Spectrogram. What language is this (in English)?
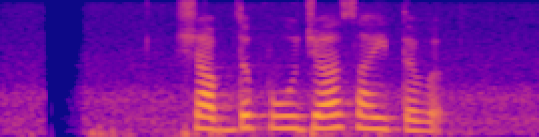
Sinhala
